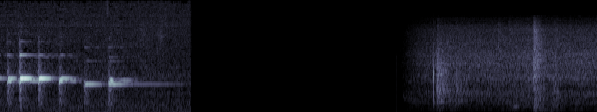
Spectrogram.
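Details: Bright electric piano notes for about four seconds, then silence, then soft indoor knocks and clatter.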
